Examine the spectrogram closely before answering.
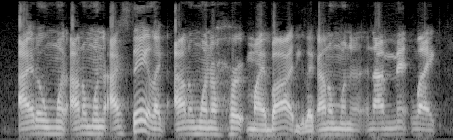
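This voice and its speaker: A man speaks at a fairly quick pace with a medium-pitched voice. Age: 30s. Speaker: reality TV contestant. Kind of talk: interview. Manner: casual, animated.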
